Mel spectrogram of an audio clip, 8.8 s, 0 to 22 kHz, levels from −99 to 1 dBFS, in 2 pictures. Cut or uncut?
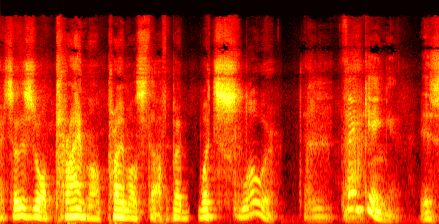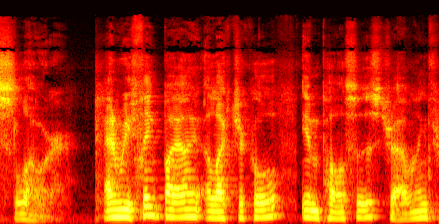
uncut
